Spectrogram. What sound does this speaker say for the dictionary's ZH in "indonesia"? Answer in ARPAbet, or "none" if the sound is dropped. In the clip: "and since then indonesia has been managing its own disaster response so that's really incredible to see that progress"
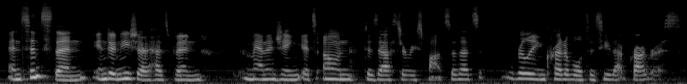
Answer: ZH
